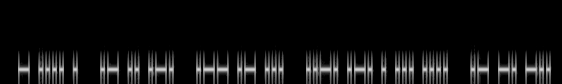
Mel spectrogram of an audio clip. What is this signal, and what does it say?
Morse code, heard as a keyed tone, about 34 wpm, 700 Hz. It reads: THE AIR WAS FRESH AND
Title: Sentences from Top 1200 Words 35wpm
